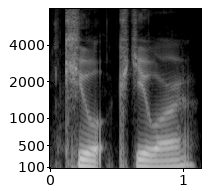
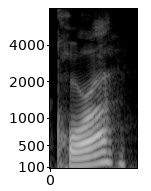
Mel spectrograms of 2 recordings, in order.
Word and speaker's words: Quora: Quora. – Quora. – Q-R. – Q-U-O-R-A.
